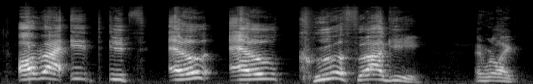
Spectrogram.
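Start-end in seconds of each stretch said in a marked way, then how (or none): 0.2-4.3 put-on child voice, higher and louder. Retelling what a kid fan said, imitating his voice. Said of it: "This is verbatim how he sounded".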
